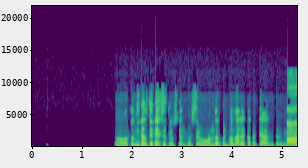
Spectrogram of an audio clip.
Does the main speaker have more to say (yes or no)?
no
